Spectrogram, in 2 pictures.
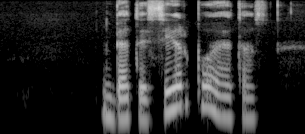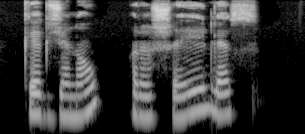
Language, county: Lithuanian, Vilnius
